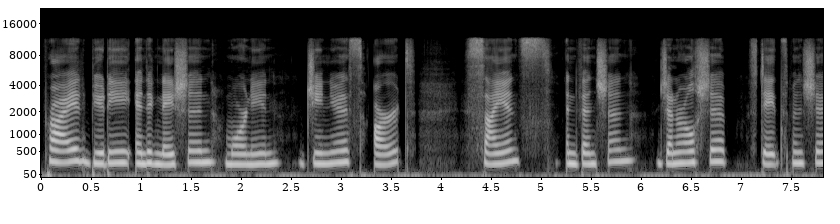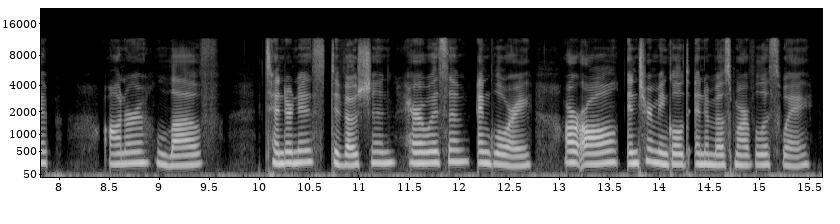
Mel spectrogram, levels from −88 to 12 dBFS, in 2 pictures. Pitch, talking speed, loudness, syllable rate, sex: 235 Hz, 95 wpm, -17 LUFS, 4.3 syllables/s, female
